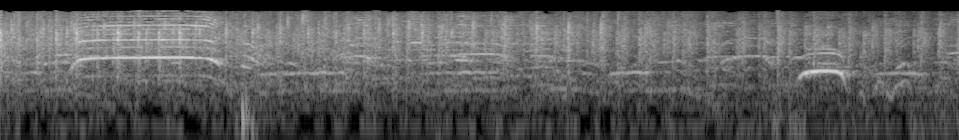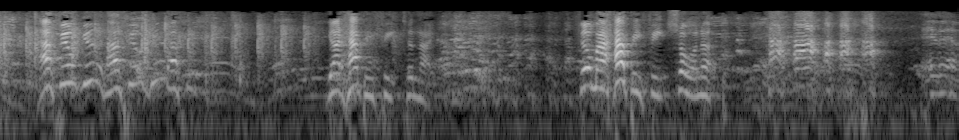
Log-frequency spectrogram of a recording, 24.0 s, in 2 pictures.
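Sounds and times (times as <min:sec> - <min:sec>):
audience clapping hands in praise: 0:00.0 - 0:17.0
speech: 0:12.8 - 0:14.8, 0:16.1 - 0:17.6, 0:19.2 - 0:21.1
laughter: 0:17.5 - 0:19.3, 0:21.0 - 0:23.2.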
